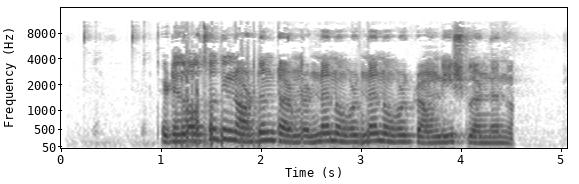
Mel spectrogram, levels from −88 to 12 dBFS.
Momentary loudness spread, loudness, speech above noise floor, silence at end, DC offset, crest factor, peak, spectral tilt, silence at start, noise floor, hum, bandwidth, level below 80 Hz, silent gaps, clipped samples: 8 LU; -16 LUFS; 45 dB; 0.55 s; under 0.1%; 16 dB; -2 dBFS; -4 dB/octave; 0.2 s; -61 dBFS; none; 11.5 kHz; -54 dBFS; none; under 0.1%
